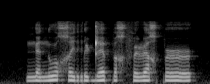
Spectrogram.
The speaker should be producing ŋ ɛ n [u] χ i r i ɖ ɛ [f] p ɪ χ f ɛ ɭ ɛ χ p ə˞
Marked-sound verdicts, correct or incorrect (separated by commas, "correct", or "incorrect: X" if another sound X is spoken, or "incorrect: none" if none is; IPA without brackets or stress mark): correct, incorrect: none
